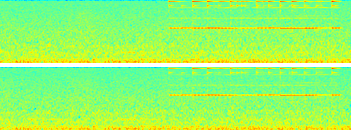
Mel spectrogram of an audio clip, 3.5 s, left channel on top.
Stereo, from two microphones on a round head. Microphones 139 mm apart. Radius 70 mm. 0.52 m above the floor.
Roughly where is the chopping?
I don't hear chopping.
